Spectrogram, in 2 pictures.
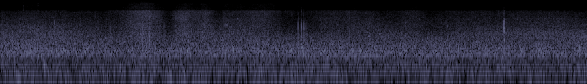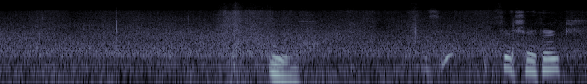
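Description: A river flows steadily, with water rushing softly.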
